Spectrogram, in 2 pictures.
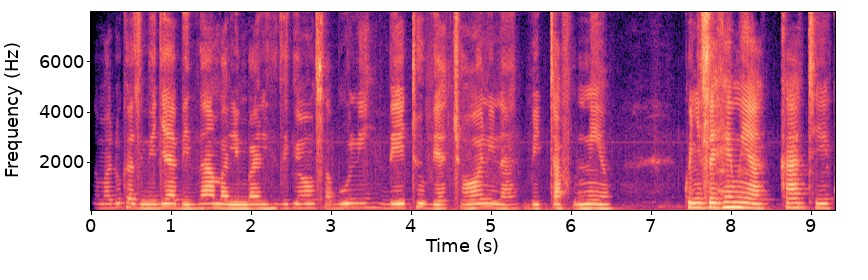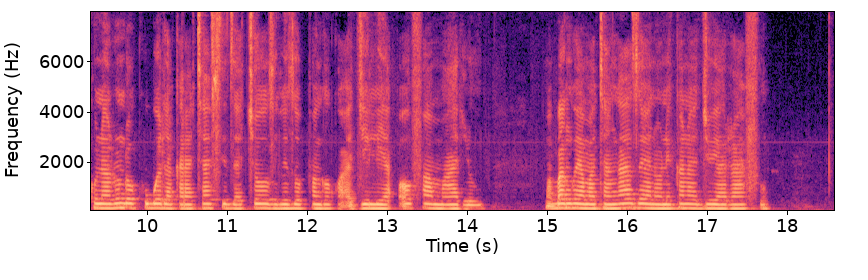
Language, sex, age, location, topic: Swahili, female, 25-35, Nairobi, finance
